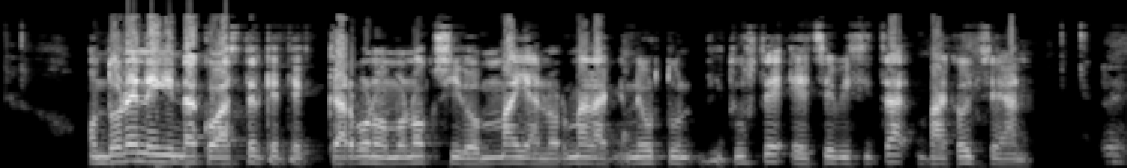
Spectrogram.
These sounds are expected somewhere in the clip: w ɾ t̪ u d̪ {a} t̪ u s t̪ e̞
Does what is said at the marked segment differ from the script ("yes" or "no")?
yes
